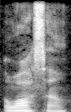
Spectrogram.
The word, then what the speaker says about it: Owasso: Do we want to spell that? – Owosso? O-W-A-S-S-O. – Okay, Owosso, yeah.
